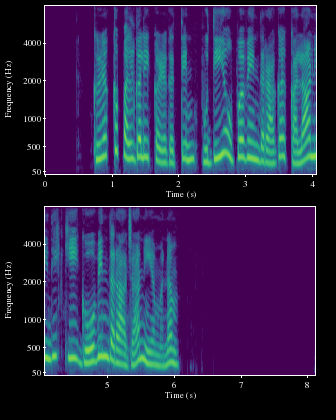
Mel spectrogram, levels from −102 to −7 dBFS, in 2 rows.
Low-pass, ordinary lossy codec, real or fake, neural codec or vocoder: none; none; real; none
